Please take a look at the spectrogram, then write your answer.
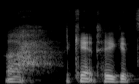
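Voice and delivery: ordinary talk

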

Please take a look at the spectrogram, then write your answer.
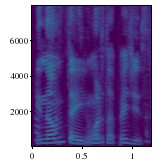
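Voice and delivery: loud, indignant mock rant; indignant complaint. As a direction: complain loudly about the absurd hospital. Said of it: "Eu falei". (reclamando indignada, bem alto)

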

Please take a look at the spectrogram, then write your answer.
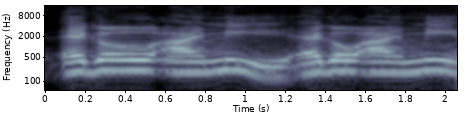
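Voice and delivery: Ego eimi said as EH-go AY-mee, loud; Greek phrase. Shown as a demonstration. Pastor voices Jesus declaring Ego eimi, loud and proud. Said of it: "He said".

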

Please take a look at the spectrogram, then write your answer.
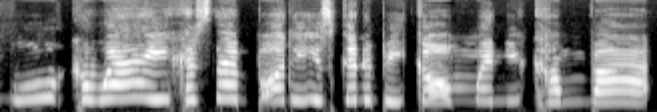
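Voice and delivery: high, loud, urgent warning; yelling at the screen. Retold or imitated. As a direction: plead loudly with the character. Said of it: "And I'm always screaming at".

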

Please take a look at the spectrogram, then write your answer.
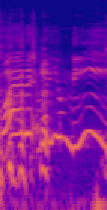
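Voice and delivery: loud, high-pitched incredulous question; retold squawk of disbelief, half laughing; bewildered. Woman accused the next morning, high and bewildered.

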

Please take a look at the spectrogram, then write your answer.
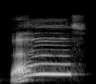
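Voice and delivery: very high, loud squeak; shouting squeaky raccoon; hard-of-hearing raccoon. A narrator's reading. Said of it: "Du musst lauter reden". (schwerhöriger Waschbär, hoch und laut)

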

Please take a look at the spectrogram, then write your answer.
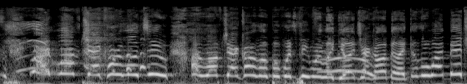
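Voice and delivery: high-pitched, talking through helpless laughter; laughing hard. Real, not acted. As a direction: squeal the words out while cracking up. Co-host cracking up while talking.

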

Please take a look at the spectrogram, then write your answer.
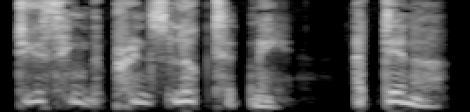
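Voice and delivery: put-on high, eager girlish question; hopeful serving girl. A narrator's reading. Serving girl confiding in her friend, hopeful. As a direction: ask it high-pitched, full of hope. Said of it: "Her tone was one of hope".

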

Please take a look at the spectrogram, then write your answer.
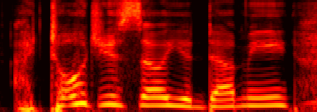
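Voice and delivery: high, teasing told-you-so; mock I told you so. To her friend who went back, teasing high scold. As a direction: rub it in like a smug friend.

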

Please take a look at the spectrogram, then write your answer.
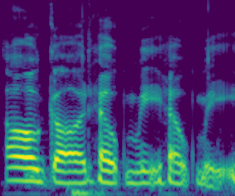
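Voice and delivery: mock despair. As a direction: wail it melodramatically. Cass's parting overheard plea.

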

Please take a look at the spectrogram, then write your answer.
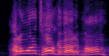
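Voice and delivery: very high and loud, sulky outburst; petulant shout. Retold or imitated. Son to mom, petulant screaming refusal. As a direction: storm off like a sulking teen.

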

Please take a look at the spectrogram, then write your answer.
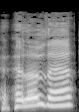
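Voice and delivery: frightened hobbit calling out to unseen men; shaky voice. A narrator's reading. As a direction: call out nervously, catching on the first word. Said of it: "he called with a shaky voice".

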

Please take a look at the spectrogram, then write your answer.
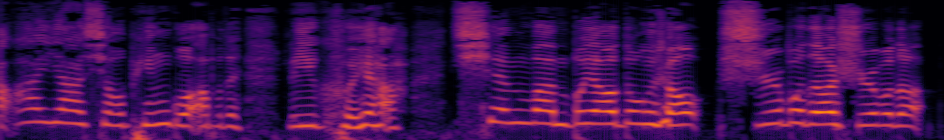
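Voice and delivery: pleading bystander. Acted. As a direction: rush in begging him to stop. Bystander begs Li Kui to stop. (高声急切地劝阻)

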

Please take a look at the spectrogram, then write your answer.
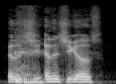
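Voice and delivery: ordinary talk

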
